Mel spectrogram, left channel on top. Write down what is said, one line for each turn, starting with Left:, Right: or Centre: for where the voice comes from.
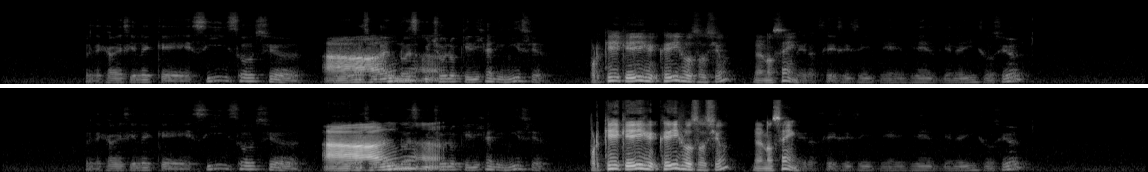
Left: Pues déjame decirle que sí, socio.
Right: Ah.
Left: Menos mal no escuchó lo que dije al inicio.
Right: ¿Por qué? ¿Qué dijo, qué dijo, socio? Yo no sé.
Left: Pero sí, sí, sí. Bien, bien, bien ahí, socio. A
